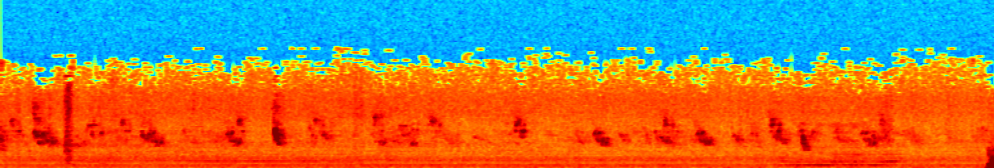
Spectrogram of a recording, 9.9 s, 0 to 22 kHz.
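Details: Forager swarm of honey bees being split into nucleus colonies by a traditional method, mid-May 2018: continuous low buzzing drone with a faint steady tone, scattered bird chirps overhead and a knock at the end.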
